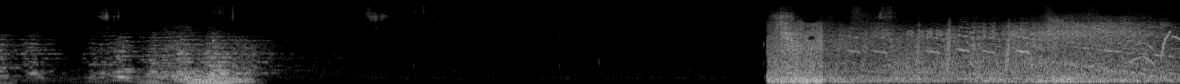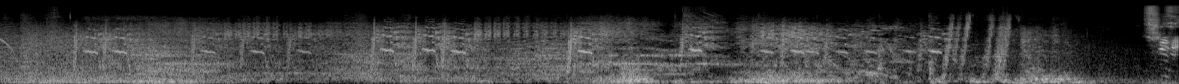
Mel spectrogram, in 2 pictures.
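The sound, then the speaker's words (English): Star Wars X-Wing starfighter sound effect: a short burst, then several seconds of silence, then a loud, sustained roaring engine rush laced with screeching squeals that runs to the end. “Star Wars X-Wing. You can hear it, right?”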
